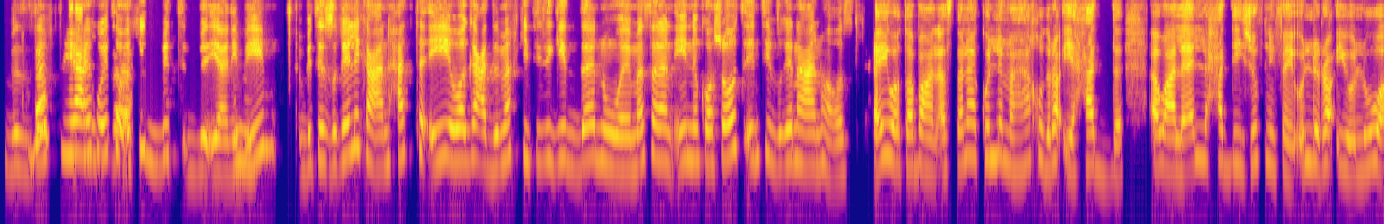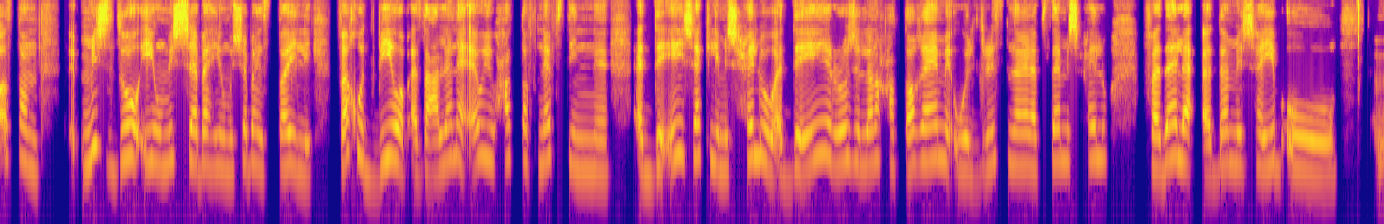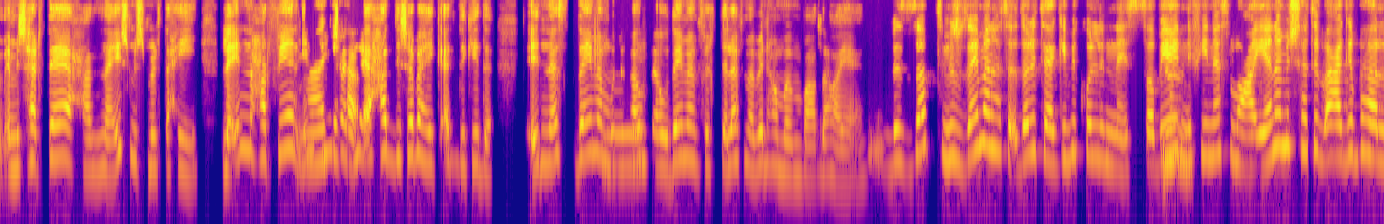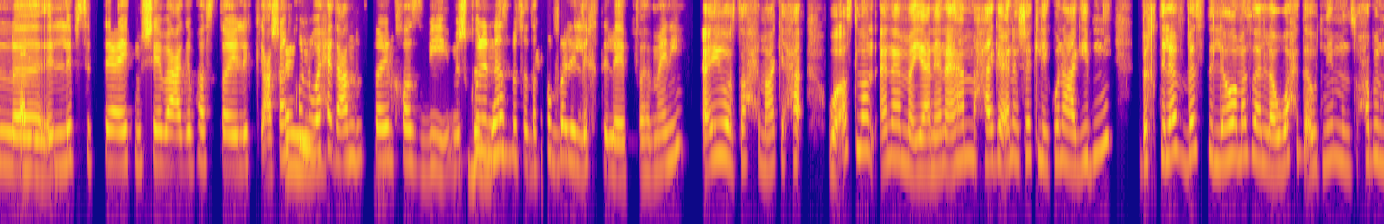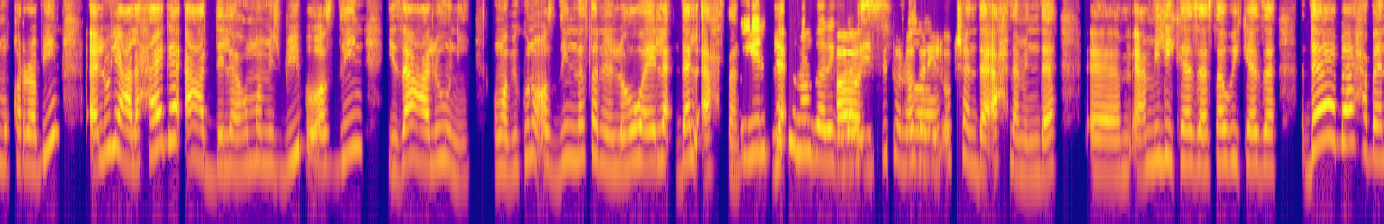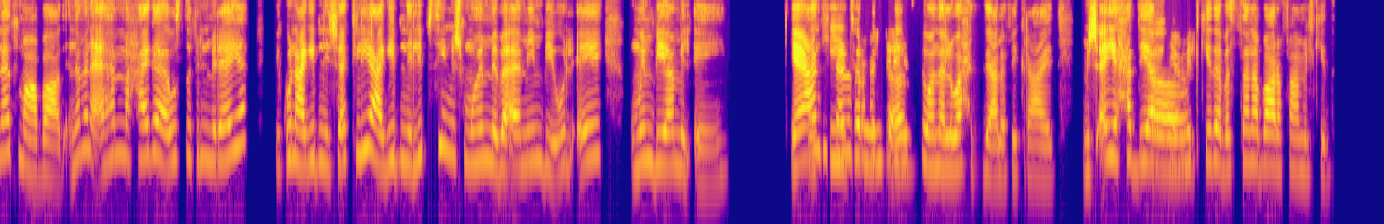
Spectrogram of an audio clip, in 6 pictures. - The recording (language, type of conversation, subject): Arabic, podcast, ازاي تغيّر ستايلك من غير ما تصرف كتير؟
- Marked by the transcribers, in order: tsk; tapping; in English: "استايلي"; in English: "الrouge"; in English: "والdress"; tsk; in English: "ستايلِك"; in English: "style"; other background noise; in English: "الoption"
